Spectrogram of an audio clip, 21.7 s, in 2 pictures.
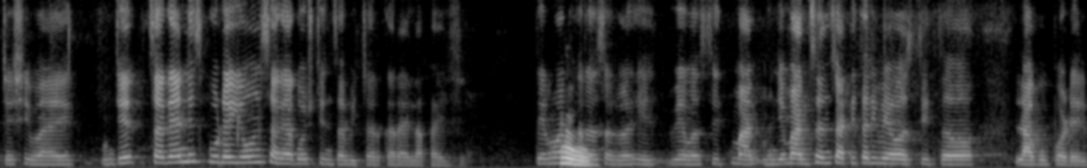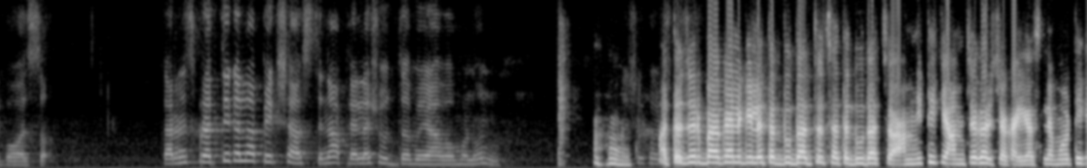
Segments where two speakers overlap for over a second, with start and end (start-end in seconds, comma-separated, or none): none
